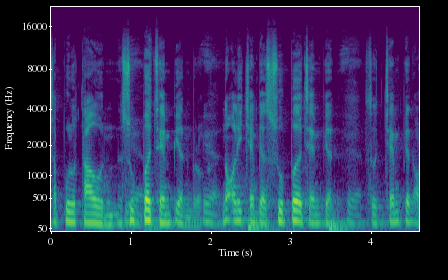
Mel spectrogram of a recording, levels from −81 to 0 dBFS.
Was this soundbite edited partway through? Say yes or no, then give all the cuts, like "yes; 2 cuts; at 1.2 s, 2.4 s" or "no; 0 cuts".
no; 0 cuts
